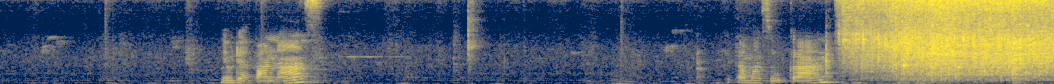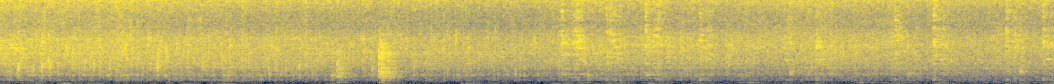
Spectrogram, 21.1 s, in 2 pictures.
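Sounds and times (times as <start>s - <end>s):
vegetables sizzling in hot oil: 8.4s - 21.0s
metal spatula scraping wok: 13.8s - 21.0s.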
